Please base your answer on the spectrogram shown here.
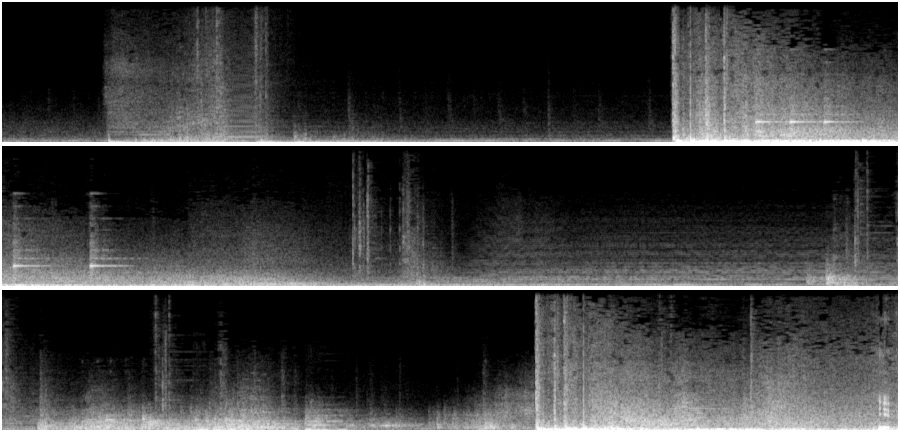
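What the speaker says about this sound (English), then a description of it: "All stations, concentrate fire on the target." Naval guns fire on a target in a World of Warships-style destroyer game with Japanese destroyers, heavy booming salvos near the start and a louder burst of blasts later, with rumbling gaps between.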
